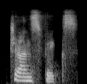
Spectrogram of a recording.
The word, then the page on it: transfix: Indian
